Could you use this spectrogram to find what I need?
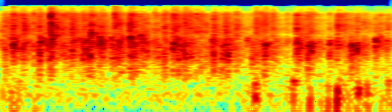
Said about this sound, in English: And one more round of applause for her.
